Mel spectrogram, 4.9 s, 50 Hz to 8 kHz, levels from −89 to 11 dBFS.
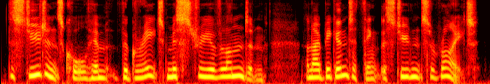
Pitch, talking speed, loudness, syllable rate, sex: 215 Hz, 220 wpm, -17 LUFS, 5.9 syllables/s, female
